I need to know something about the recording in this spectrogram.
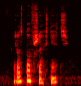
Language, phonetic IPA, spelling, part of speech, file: Polish, [ˌrɔspɔfˈʃɛxʲɲät͡ɕ], rozpowszechniać, verb, LL-Q809 (pol)-rozpowszechniać.wav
